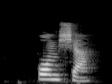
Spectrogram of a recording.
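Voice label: "помся", Komi, female; kpv audio dict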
